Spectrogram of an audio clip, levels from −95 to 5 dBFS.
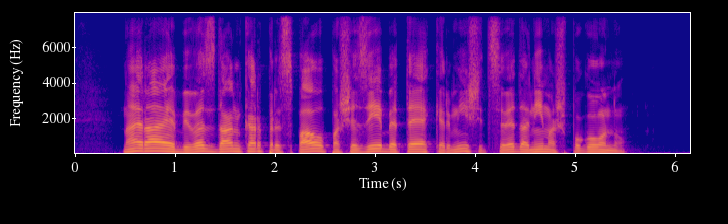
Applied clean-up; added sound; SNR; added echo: none; none; none; none.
